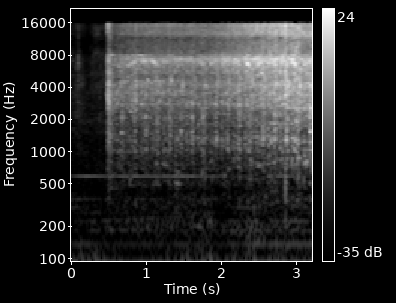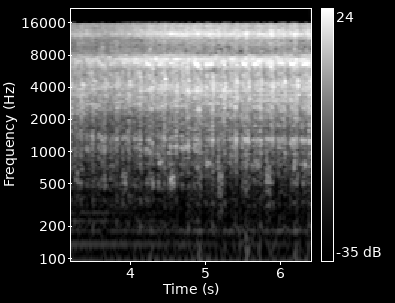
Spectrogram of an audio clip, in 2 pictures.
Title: 2016 Ford Focus 2.0l Engine compression testing inspection video showing cylinder 2 no compression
